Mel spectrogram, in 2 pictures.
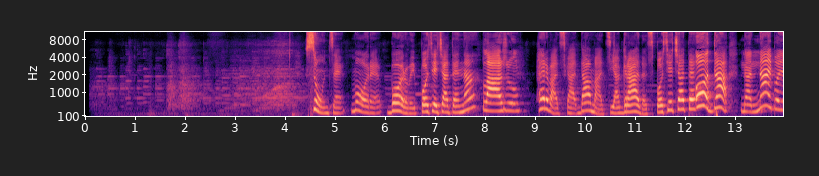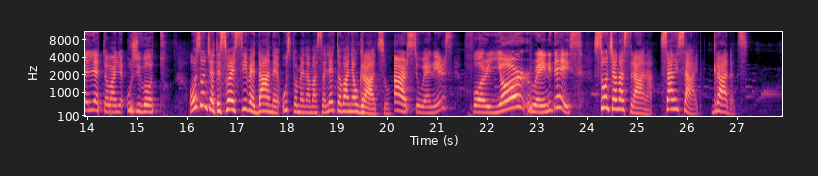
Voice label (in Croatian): radio reklama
